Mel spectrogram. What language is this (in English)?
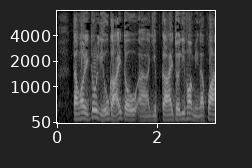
Cantonese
